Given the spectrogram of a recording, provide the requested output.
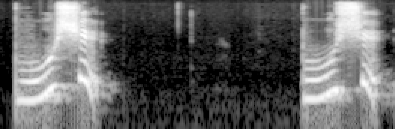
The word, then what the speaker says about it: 不是: But it changes to the second tongue when it is immediately followed by another fourth tongue syllable. For example, 不是不是 and 不会不会不是 means it isn't.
